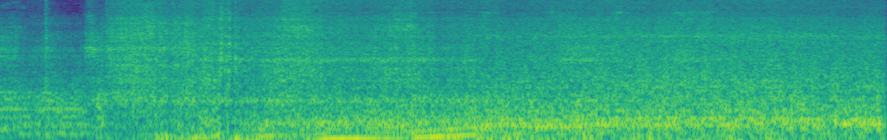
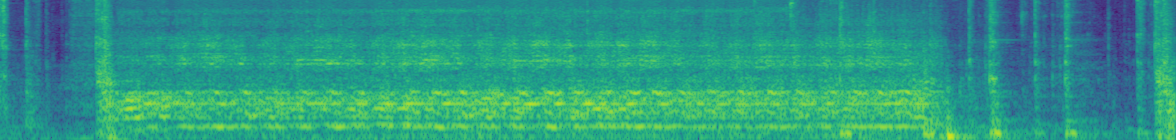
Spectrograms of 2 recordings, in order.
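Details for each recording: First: Old Ford engine after fitting a cheap aftermarket carburetor, no air filter, first start: catches, revs briefly with rising pitch, then settles to an even, slightly high idle running smoothly. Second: Cranking with no start on a newly installed cheap aftermarket carburetor; starter churns about three turns a second in two long bursts but never catches, likely fuel starvation, suspected low fuel or fuel pump ruined by bad fuel.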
